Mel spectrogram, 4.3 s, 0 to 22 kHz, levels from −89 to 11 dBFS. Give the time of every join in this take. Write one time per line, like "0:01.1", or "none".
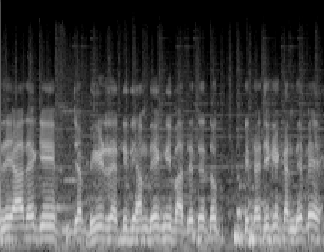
0:01.1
